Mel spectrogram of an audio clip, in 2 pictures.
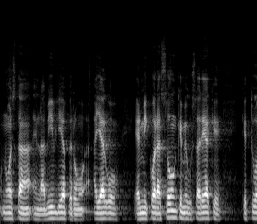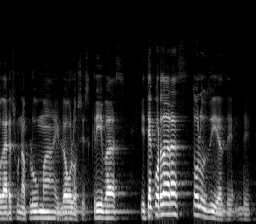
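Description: A man preaching a sermon. He speaks earnestly and directly to his listeners, often restarting words, and grows more fervent and emphatic. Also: fairly low pitch.

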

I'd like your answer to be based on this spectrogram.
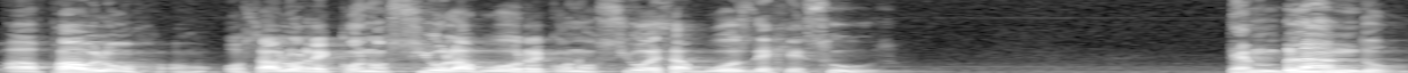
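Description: A male preacher delivering a sermon in a somewhat high voice with a very lively, animated pitch. He swings between loud exhortation and sudden quiet drops.

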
